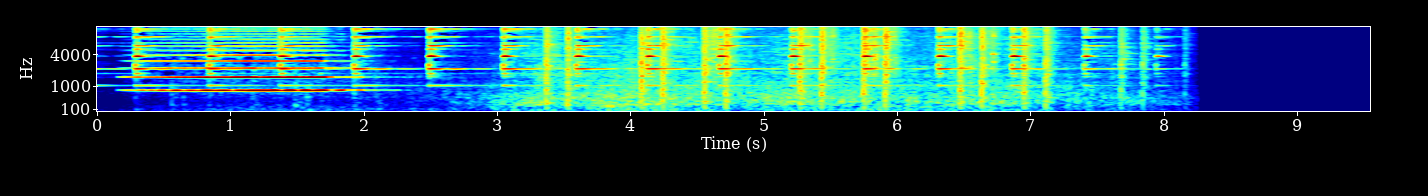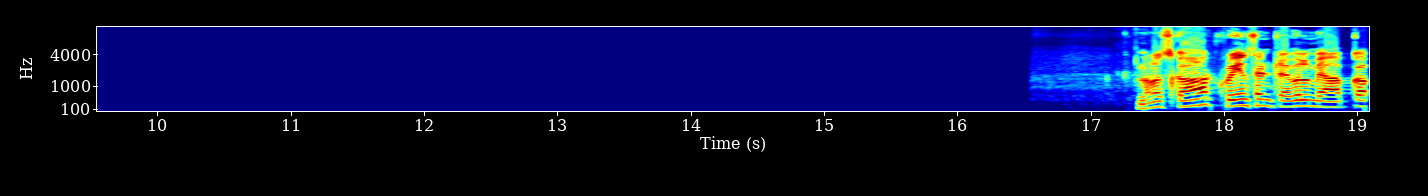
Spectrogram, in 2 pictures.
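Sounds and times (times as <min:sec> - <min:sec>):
bell-like chime: 0:00.0 - 0:08.2
train rumbling and clattering: 0:00.0 - 0:08.3
train horn: 0:00.2 - 0:02.4.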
